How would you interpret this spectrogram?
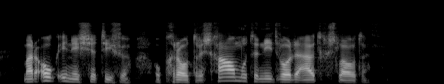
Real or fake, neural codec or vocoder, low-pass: fake; codec, 16 kHz, 4 kbps, X-Codec, WavLM features, trained on Multilingual LibriSpeech; 7.2 kHz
